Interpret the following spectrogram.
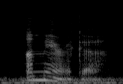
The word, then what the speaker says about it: America: Next, America or America The natural pronunciation is America with the stress at the beginning.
